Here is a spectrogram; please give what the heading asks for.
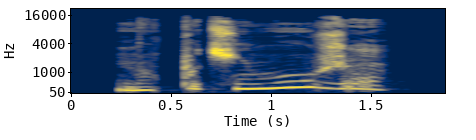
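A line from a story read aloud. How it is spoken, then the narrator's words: Forced out. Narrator (Russian): выдавила я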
